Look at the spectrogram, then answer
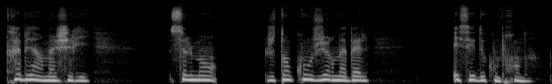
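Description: A woman reading the part of a weary middle-aged husband who lectures his wife in a measured, insistent way. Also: sits high, steady tone, darkish tone, slightly rough, no echo, clean studio sound. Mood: pleading.

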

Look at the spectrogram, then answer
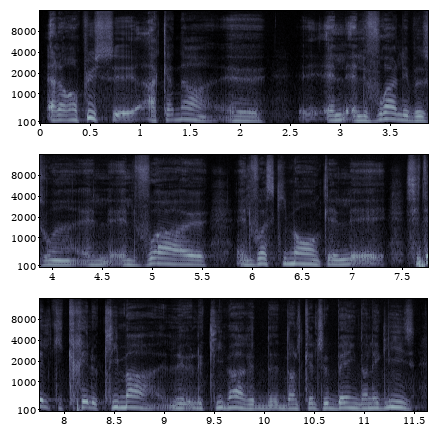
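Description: Male French priest in an interview, earnest and halting, husky low-bright tone. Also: steady tone. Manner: halting, many restarts, earnest. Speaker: parish priest. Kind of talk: interview, devotional reflection.

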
